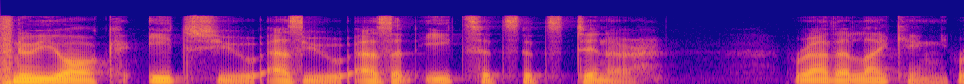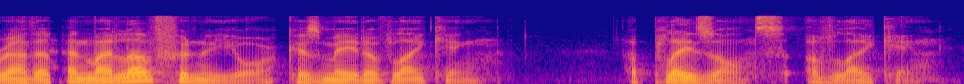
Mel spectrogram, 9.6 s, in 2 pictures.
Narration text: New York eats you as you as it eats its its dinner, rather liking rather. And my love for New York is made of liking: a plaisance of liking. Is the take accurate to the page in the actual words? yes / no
yes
